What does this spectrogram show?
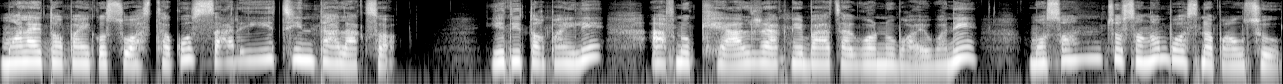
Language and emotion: Nepali, fearful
